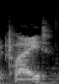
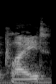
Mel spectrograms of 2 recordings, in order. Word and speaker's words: Clade: had Jake yelin Hall as Searcher clade that's at least the pronunciation that I go with based on videos that I've seen on the internet and I felt researcher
